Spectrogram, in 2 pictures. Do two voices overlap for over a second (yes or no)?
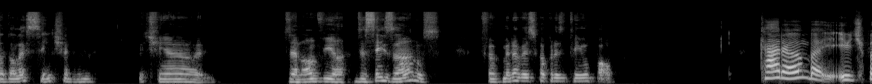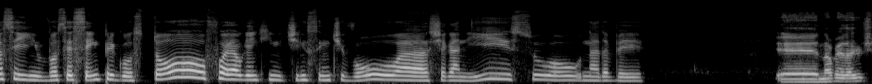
no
